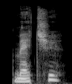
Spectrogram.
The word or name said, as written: matche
